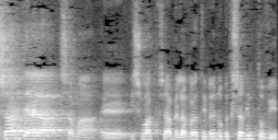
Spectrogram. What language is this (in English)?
Hebrew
